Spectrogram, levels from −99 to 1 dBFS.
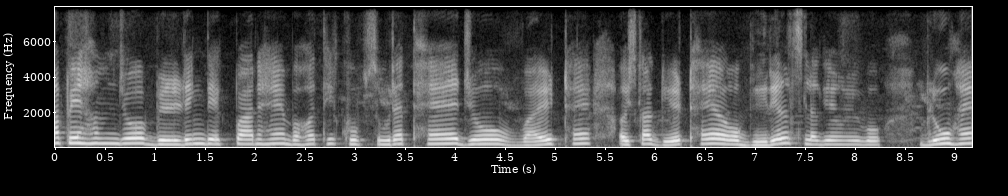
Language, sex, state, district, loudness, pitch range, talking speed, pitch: Hindi, female, Uttar Pradesh, Jalaun, -14 LUFS, 225-270 Hz, 175 wpm, 250 Hz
